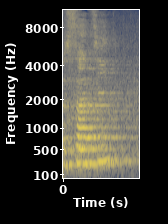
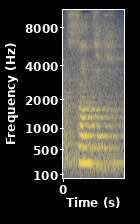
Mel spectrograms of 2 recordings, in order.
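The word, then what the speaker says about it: Saint-Ay: je me trompe, de Sainty. Bravo. Ah, merci. Non, parce que ça s'écrit, je vous explique, ça s'écrit AY, mais il faut dire Sainty.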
